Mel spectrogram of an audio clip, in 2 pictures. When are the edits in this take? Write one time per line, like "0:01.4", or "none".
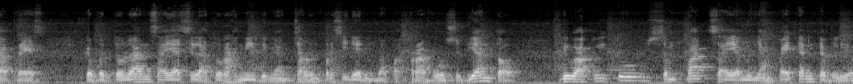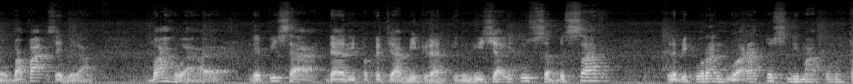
0:05.5
0:10.6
